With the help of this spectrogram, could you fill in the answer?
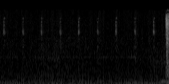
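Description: A game clock timing a contestant's quiz round ticks steadily, about five light ticks per second, quiet and even, ending in a sharper, louder click or buzz at the very end.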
